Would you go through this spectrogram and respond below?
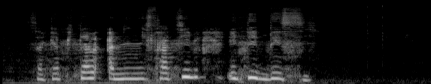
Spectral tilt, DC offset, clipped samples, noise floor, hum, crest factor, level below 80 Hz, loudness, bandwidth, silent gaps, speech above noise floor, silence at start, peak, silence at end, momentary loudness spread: -4 dB/octave; under 0.1%; under 0.1%; -62 dBFS; none; 18 dB; -54 dBFS; -23 LUFS; 15.5 kHz; none; 39 dB; 0.35 s; -8 dBFS; 1.2 s; 15 LU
